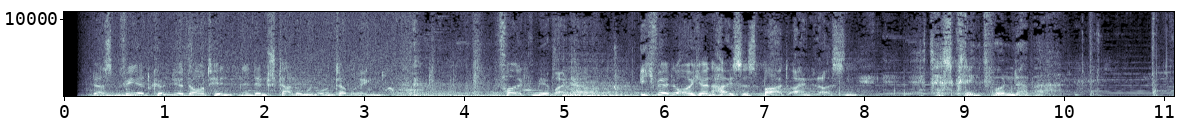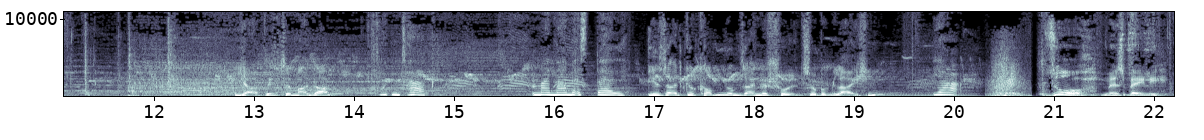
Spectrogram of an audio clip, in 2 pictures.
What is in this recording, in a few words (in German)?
Hoerspiel Collage div Rollen; Hörproben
